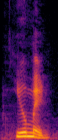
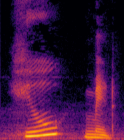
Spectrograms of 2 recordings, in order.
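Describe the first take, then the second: First: Said in the usual way. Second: "Humid" with hu drawn out, mid quick; stress on first syllable. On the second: Shown as a demonstration. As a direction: lean on hu in "Humid", then pause. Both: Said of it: "hue is being stressed more".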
